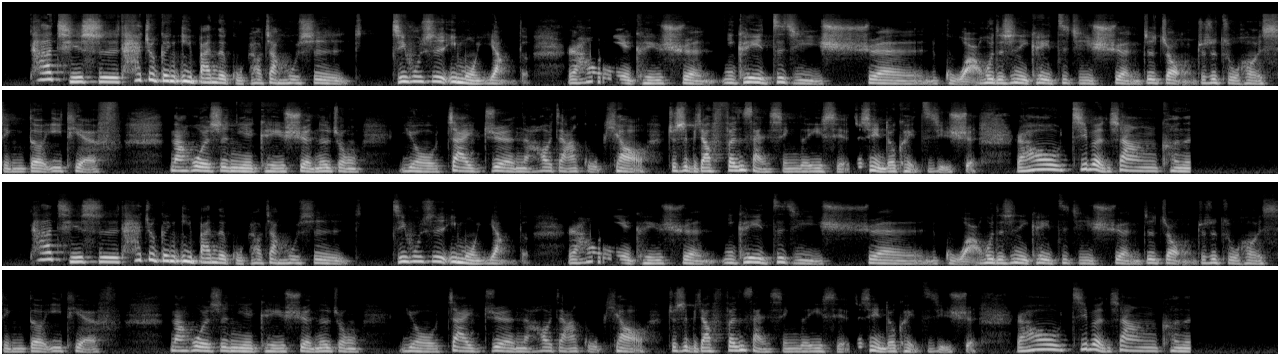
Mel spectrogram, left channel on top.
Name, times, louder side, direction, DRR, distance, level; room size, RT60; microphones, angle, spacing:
voice 1, 0.3-3.5 3.9-24.7, left 2 dB, 85° left, 1.6 m, -21 dB
head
